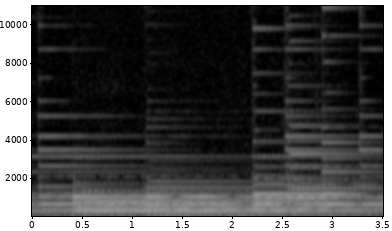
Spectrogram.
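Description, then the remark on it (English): Tuned metal-rod university chimes, played on the roof of Geisel Library, ring out like cast bells, about seven struck notes at an uneven pace, each tone sustaining and overlapping the next in a rich, resonant wash with no voices. “The way these chimes work, you can see that there's some metal rods specially tuned to sound as if they're a cast bell, and they really sound spectacular.”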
